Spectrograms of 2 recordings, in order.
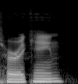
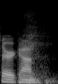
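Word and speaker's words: Huracán: It's pronounced hurricane. No. It's Huracan.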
